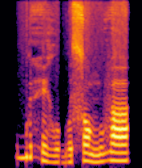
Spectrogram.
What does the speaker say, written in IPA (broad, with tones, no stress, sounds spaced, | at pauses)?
b ɨ˦ h e˨ ɣ u˨ ɡʷ i˧ s ɔ˦˨ ŋ u˦ v aː˦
